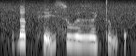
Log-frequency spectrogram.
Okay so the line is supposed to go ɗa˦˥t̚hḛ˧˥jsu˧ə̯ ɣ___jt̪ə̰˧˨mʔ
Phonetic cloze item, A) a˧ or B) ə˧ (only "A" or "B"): B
